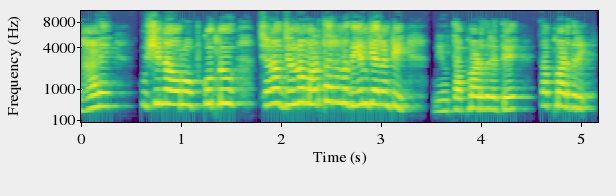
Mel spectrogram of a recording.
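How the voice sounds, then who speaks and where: An indignant young cartoon wife, played by a woman, scolding her mother-in-law. Her voice sits high and the words come quickly. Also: lo-fi sound. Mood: reproachful. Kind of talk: cartoon voice acting.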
